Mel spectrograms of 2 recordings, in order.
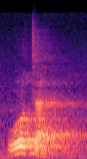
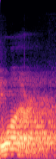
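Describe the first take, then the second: First: It is said in a British accent. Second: It is said in an American accent.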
